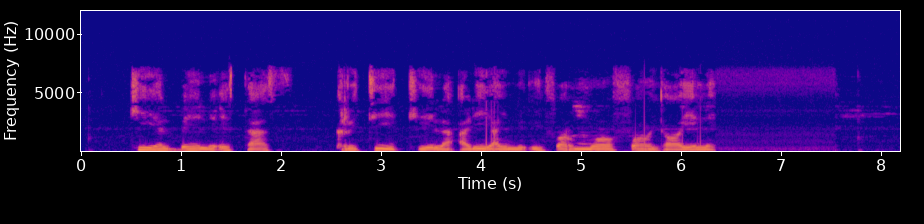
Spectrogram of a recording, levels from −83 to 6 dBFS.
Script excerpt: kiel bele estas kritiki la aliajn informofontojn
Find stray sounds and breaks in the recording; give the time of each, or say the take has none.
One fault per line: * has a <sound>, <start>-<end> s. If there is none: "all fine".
all fine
